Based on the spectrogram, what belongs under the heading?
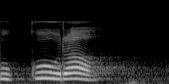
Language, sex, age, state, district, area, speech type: Odia, female, 18-30, Odisha, Jajpur, rural, read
